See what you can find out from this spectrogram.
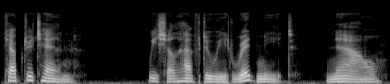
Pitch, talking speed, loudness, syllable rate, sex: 130 Hz, 140 wpm, -19 LUFS, 3.9 syllables/s, female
